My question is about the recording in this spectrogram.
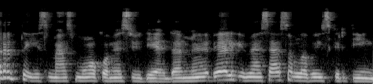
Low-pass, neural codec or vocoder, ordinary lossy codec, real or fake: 14.4 kHz; vocoder, 44.1 kHz, 128 mel bands every 512 samples, BigVGAN v2; MP3, 64 kbps; fake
